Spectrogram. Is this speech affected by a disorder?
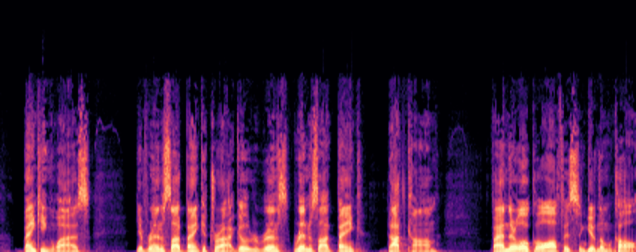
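No.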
